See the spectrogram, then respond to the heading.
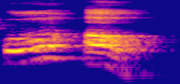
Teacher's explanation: अगर हम बात करें ओ औ कंठोष्ठ, कंठ और ओष्ठ की सहायता से ओ औ शब्द का जो वर्ण है इनका उच्चारण किया जाता है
